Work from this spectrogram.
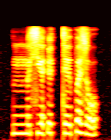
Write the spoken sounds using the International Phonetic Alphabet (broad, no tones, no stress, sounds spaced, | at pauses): nː ʊ sʲ ɛ ɗ ɪ tː e p ɛ z o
